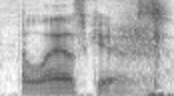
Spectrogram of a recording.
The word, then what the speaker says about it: Velasquez: Velasquez.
